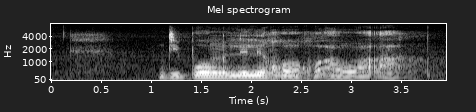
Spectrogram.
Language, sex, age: Northern Sotho, male, 25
